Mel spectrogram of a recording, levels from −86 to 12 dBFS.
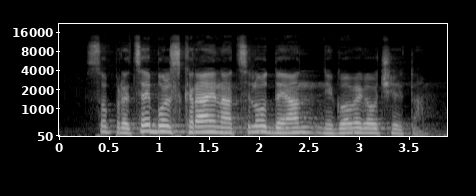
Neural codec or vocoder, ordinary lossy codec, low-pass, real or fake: vocoder, 48 kHz, 128 mel bands, Vocos; none; 14.4 kHz; fake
